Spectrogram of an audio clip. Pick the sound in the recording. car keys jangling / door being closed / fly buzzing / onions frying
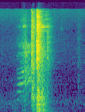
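door being closed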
